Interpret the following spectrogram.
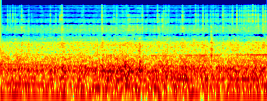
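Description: Steady low rumble of a car travelling at highway speed, heard from inside its cabin: tyre and engine noise.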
